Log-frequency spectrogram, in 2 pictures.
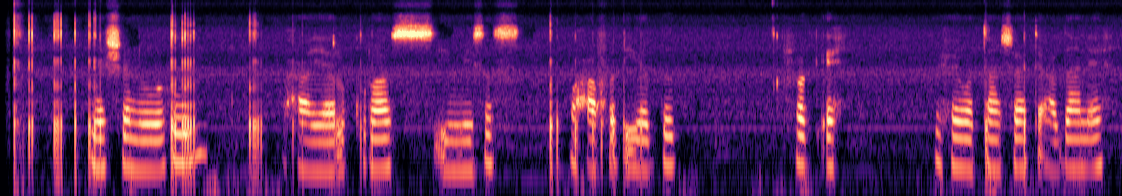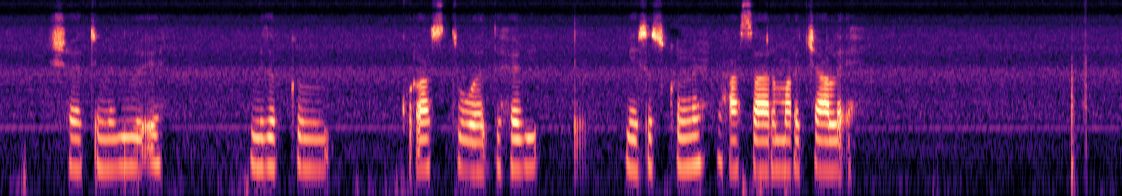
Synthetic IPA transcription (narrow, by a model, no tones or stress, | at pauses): mɛːʃɐnʊwɐhuːn | wɑħɑːjaːlɔkʰʊɾaːsḭːmiːsɐs | wɑħɑːfɐɖɪjɐd̪ɐd̪ | rɐɡɛh | wɑħɑjwɑt̪ʰaːnʃaːt̪ʰɪʕɑdaːnɛh | ʃaːt̪ʰɪmɪðʊβɛ̰ʔɛh | mɪðɐbkʰɐ | kʰʊɾʔaːst̪ʰɐwaːd̪ɐhɐβɪ | miːsɐskʰʊnɛwɑħɑːsaːɾɛmɐɾɐt͡ʃaːlɛ̰ʔɛh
